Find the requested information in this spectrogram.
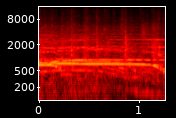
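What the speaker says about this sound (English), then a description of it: "Give Wilfred a huge round of applause." A small theater audience at a magic show gives a volunteer a round of applause after a card trick, with dense, continuous clapping and a voice talking over it.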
